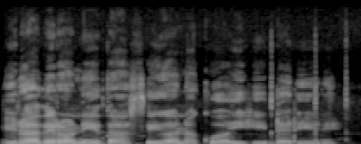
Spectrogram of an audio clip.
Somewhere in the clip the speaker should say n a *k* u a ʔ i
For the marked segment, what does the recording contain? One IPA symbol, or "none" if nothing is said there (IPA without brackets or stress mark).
k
